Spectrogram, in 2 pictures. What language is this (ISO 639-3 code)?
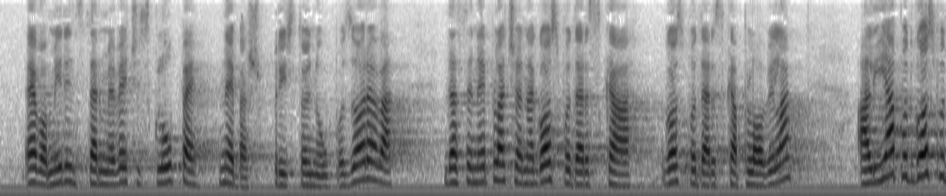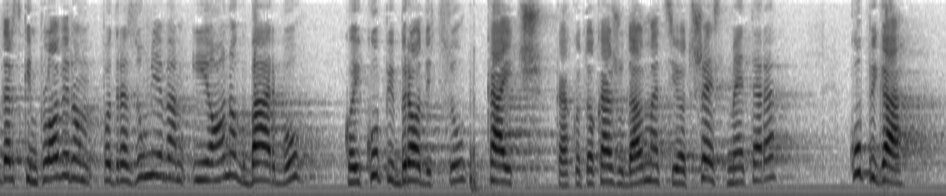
hrv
